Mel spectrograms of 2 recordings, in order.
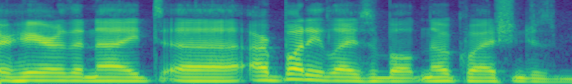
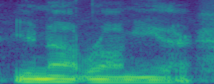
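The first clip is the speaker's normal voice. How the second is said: much softer, lower muttered repeat; quiet aside; 8 semitones lower, 10 dB quieter than usual. Real, not acted.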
